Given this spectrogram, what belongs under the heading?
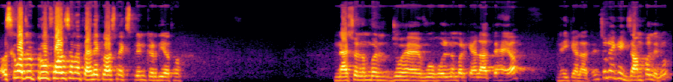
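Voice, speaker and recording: Addressing his students directly, this man from India runs a maths lesson in Hindi sprinkled with English terminology, often asking whether they understand. He sounds high-pitched, animated and brisk, pausing often, and the audio quality is poor.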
